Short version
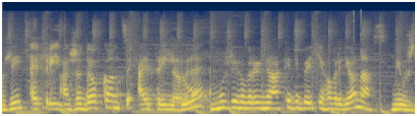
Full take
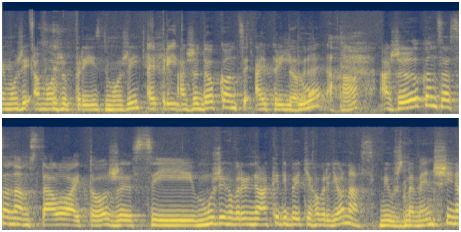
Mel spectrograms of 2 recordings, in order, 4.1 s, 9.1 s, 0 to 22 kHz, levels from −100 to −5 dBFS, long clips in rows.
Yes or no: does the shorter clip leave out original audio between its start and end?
yes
